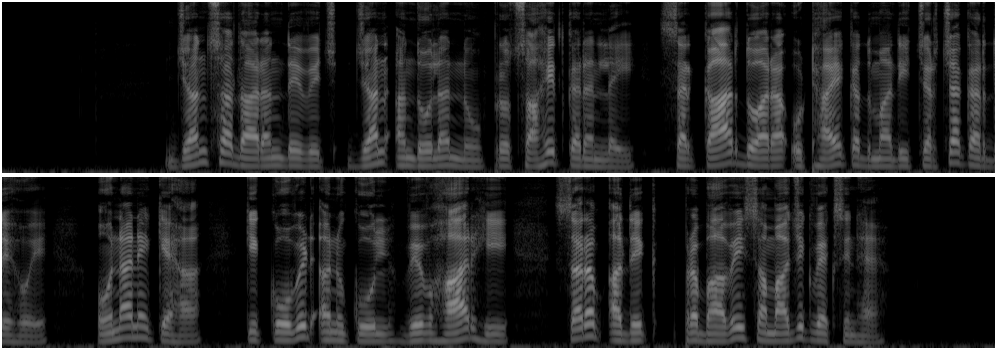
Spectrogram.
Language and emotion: Punjabi, neutral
